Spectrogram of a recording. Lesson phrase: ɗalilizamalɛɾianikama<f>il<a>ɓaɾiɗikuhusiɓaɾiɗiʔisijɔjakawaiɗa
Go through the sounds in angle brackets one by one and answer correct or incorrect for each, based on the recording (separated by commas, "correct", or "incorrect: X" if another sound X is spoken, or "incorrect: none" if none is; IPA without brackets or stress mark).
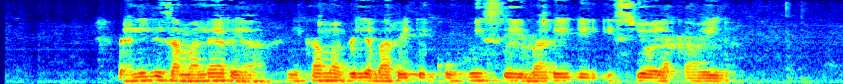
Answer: incorrect: v, incorrect: ɛ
